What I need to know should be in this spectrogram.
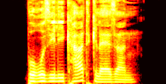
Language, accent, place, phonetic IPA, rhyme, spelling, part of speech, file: German, Germany, Berlin, [ˌboːʁoziliˈkaːtɡlɛːzɐn], -aːtɡlɛːzɐn, Borosilikatgläsern, noun, De-Borosilikatgläsern.ogg
- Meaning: dative plural of Borosilikatglas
